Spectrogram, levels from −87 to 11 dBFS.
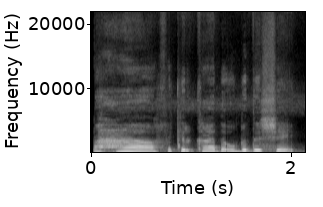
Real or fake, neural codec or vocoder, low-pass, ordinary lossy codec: fake; vocoder, 44.1 kHz, 128 mel bands, Pupu-Vocoder; none; none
